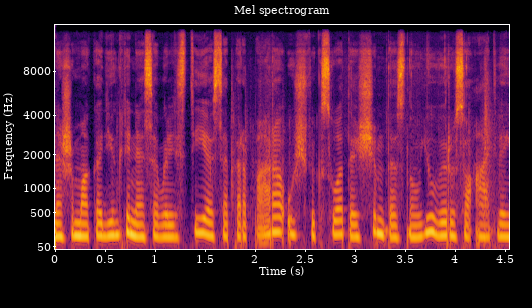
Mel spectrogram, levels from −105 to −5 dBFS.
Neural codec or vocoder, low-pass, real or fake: none; 14.4 kHz; real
